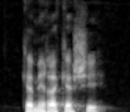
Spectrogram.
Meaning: candid camera, hidden camera
- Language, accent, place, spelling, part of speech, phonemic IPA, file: French, France, Lyon, caméra cachée, noun, /ka.me.ʁa ka.ʃe/, LL-Q150 (fra)-caméra cachée.wav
